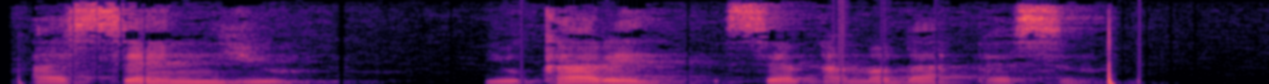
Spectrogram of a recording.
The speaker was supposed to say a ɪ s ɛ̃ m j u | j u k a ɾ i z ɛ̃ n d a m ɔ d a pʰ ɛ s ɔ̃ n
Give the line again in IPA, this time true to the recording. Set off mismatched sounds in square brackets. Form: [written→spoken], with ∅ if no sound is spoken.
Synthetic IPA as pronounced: a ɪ s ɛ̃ [m→n] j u | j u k a ɾ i [z→s] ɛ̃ n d a [m→n] ɔ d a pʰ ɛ s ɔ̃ n

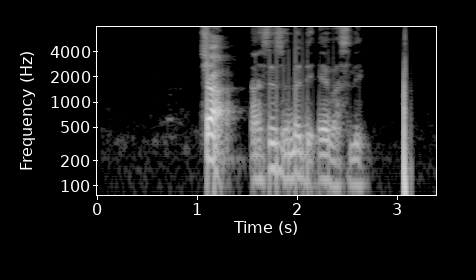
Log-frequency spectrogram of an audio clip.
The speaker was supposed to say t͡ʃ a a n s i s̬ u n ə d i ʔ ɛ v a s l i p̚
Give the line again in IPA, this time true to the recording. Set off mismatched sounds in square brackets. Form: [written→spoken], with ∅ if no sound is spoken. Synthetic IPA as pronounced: t͡ʃ a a n s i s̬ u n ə d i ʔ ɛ v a s l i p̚

